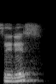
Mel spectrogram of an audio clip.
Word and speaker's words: Sirius: one it's called series it's pronounced similar to serious it's pronounced series Cirrus is the second brightest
